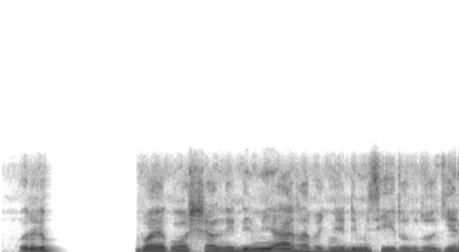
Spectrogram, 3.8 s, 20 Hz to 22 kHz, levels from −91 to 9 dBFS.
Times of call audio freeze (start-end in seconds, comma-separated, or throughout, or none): 0.37-1.15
